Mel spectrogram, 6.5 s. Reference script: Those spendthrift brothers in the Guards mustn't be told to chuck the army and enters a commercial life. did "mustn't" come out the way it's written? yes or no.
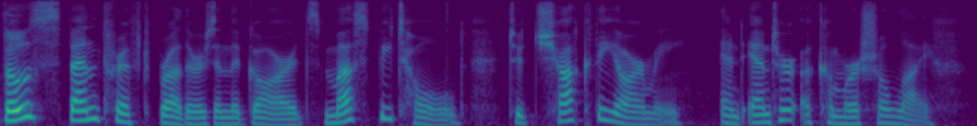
no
